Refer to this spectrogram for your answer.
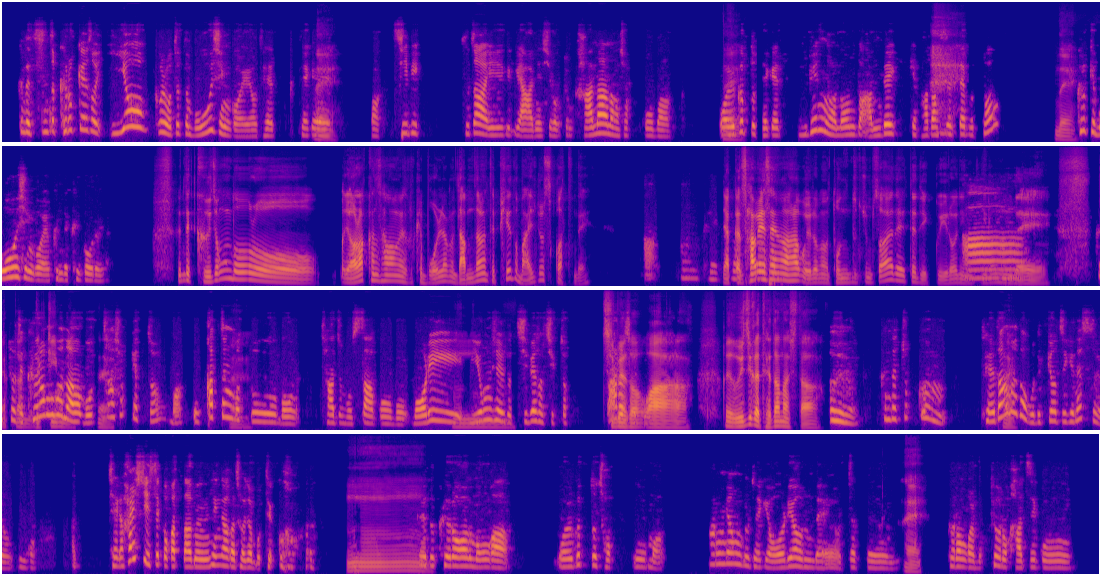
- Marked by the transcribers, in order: gasp; other background noise; teeth sucking; teeth sucking; laughing while speaking: "못 했고"
- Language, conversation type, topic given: Korean, unstructured, 돈을 아끼려면 어떤 노력이 필요하다고 생각하시나요?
